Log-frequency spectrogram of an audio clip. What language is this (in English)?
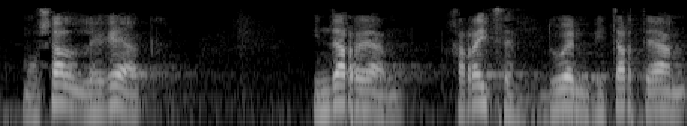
Basque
